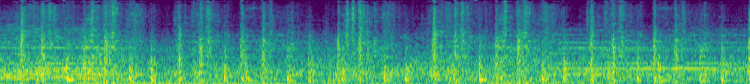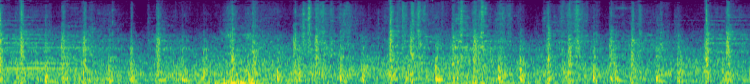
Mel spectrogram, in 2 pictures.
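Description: Train wheels clattering over rail joints in a fast, steady clickety-clack rhythm, with a held tone for a couple of seconds about midway.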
